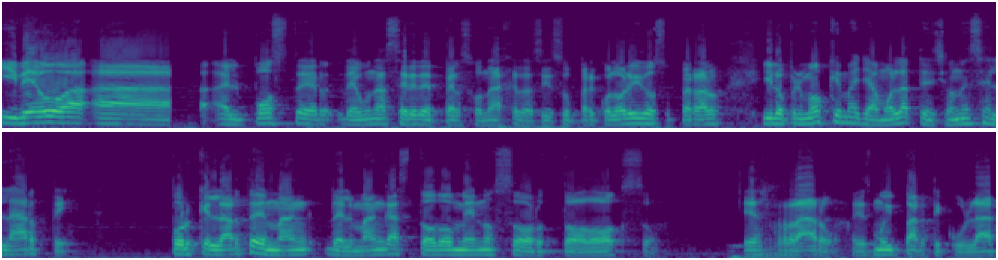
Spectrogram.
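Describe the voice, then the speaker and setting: In a central Mexican accent, a man speaks at a moderate pace with a medium pitch and ordinary pitch variation on a very clean recording with a silent background. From Mexico, Querétaro. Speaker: podcast guest, anime and manga fan. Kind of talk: casual chat.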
